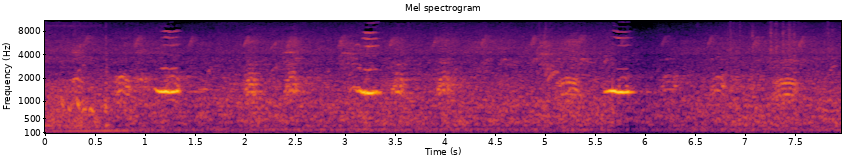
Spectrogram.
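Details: Juvenile pied butcherbird singing sparse clear whistled notes, each short and slightly downslurred, repeated every two seconds or so, with soft background chatter of other notes.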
